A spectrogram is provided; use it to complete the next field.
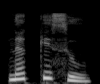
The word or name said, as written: ನಿಕಸ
